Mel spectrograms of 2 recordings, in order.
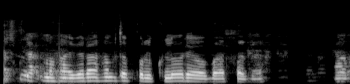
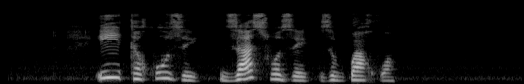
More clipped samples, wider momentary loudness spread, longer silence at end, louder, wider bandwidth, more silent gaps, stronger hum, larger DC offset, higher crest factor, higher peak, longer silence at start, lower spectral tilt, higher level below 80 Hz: neither; second, 11 LU vs 15 LU; second, 0 s vs 1.3 s; first, -16 LUFS vs -25 LUFS; second, 7.6 kHz vs 11.5 kHz; first, 2.90-3.05 s vs none; neither; neither; second, 16 dB vs 24 dB; first, 0 dBFS vs -4 dBFS; second, 0.05 s vs 1 s; first, -8.5 dB/octave vs -4 dB/octave; first, -64 dBFS vs -80 dBFS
